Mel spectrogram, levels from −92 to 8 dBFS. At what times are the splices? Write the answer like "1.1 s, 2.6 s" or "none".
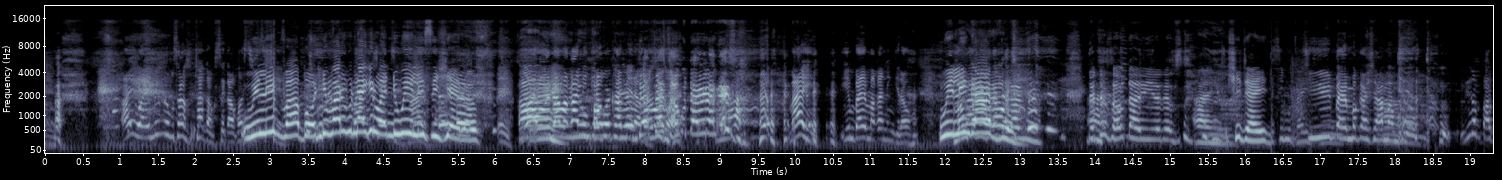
16.3 s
